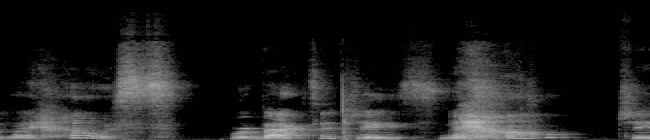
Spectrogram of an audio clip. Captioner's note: laughter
